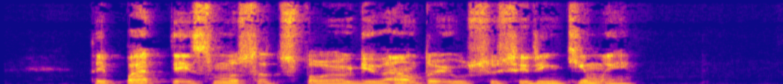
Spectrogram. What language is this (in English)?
Lithuanian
